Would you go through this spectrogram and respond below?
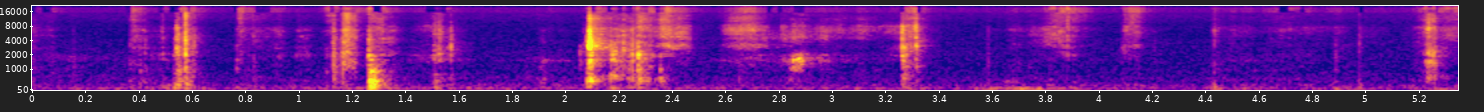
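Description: Paper bingo cards and tags are handled and shuffled close by in a quiet room, giving soft, scattered rustles and a few sharper flicks.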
